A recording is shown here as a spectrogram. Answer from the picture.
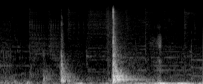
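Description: Two sharp plastic clicks about half a second apart, the second louder, as a sun visor wearing a 3D-printed ABS sleeve is snapped up into a 3D-printed clip on the headliner. Background music plays underneath.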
